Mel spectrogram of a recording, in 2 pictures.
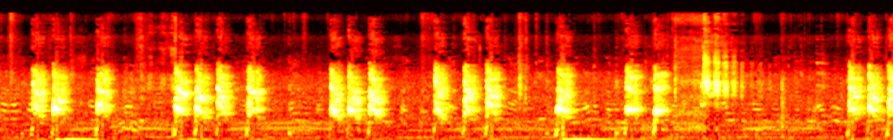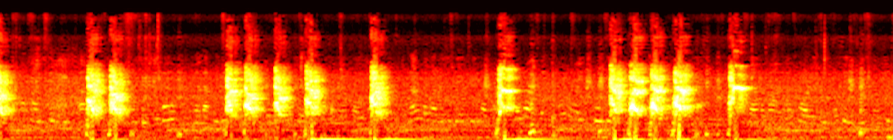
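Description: Small dog barking in play, quick clusters of two to four high, sharp barks about every two seconds, with one longer burst about ten seconds in.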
